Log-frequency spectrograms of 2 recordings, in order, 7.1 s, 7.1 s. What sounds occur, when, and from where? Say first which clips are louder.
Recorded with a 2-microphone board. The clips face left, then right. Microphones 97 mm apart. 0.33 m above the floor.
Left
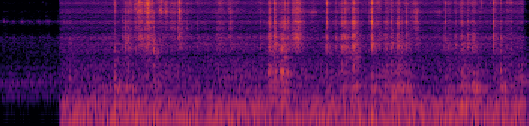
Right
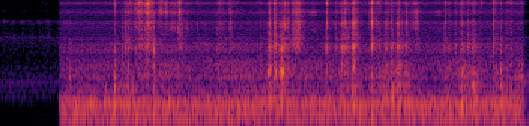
0.8 s writing: right 9 dB; 55° right (ahead or behind), 0.8 m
